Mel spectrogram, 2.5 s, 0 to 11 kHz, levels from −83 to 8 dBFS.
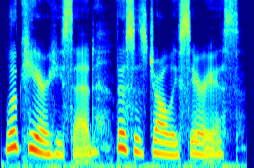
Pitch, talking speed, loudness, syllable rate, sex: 215 Hz, 190 wpm, -18 LUFS, 5.1 syllables/s, female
